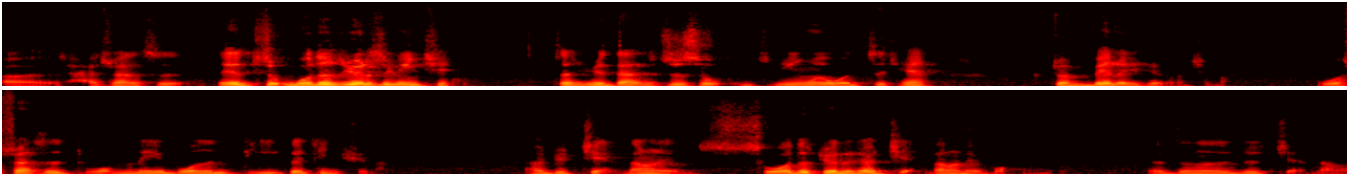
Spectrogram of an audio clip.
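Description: A man's medium-pitched voice with a dark, mellow tone, lively intonation, a very fast pace, big swings in loudness and long, frequent pauses. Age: 30s. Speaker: e-commerce entrepreneur. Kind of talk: casual interview. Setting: studio.

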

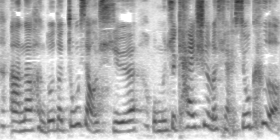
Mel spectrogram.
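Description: A woman with a plain, everyday voice, fairly high in pitch, at a fairly quick pace with lively intonation. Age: 20s. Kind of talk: interview.

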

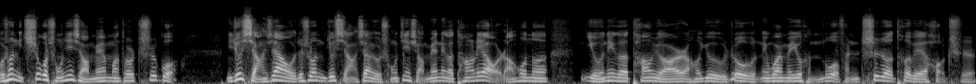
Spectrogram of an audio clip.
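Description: A man's fairly high voice at a very fast pace, with lively intonation, over a quiet background. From Sichuan, China. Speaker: live audience member. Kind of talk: casual chat.

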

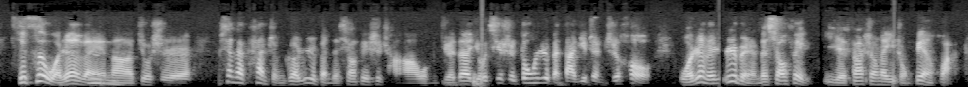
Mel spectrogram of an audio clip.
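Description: A man's fairly high voice with very wide pitch swings, vocal fry, and a fairly quick pace. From Inner Mongolia, Hulunbuir. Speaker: entrepreneur, electronics company owner. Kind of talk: interview.

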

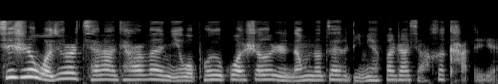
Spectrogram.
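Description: In an ordinary speaking voice, the speaker goes at a fairly quick pace with lively intonation, big swings in loudness and hardly any pauses. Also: woman, fairly high pitch for a woman. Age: 20s. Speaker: caller. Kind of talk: casual chat.

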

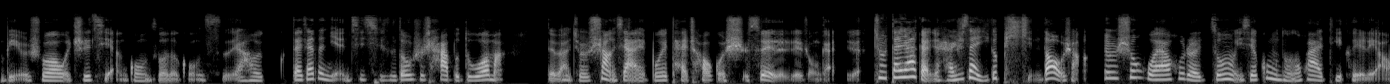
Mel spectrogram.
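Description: With an unremarkable speaking voice, a woman speaks fairly quickly at a fairly high pitch and with lively intonation, the sound dry and close with no echo. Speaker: podcast co-host. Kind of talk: casual chat.

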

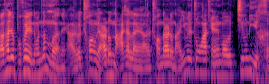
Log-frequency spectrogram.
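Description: This fairly quick voice has very wide pitch swings, with audible room echo and noticeable background noise. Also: man. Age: young. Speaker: stand-up comedian. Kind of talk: casual chat. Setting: stage with live audience.

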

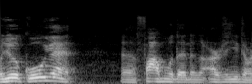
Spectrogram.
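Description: Somewhat breathy speech from a man at medium pitch, fairly quick in pace, with ordinary pitch variation. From Dalian, northeast China. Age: 50s. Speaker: Peking opera performer and theatre director. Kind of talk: interview. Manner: hesitant, many fillers.

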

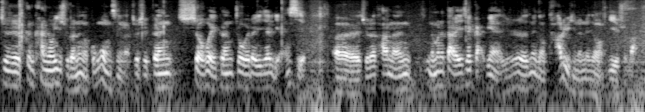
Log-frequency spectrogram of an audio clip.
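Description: A man talks at a fairly quick pace with medium pitch and ordinary pitch variation. Noticeable background noise is present. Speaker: young artist. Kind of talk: casual chat. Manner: quiet, few words.

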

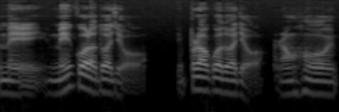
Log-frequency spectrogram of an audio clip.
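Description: This man's voice rests at a medium pitch, and its pitch variation is ordinary. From Henan, Sanmenxia. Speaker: podcast host. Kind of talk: solo storytelling monologue. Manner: halting, many fillers and repetitions.

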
